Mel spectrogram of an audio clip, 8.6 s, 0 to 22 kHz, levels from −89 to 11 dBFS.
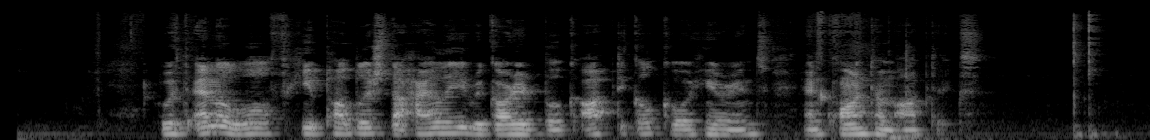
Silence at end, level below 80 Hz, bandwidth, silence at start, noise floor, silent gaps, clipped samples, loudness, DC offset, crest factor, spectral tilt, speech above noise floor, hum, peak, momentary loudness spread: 0.4 s; -58 dBFS; 16 kHz; 1.2 s; -72 dBFS; none; under 0.1%; -30 LUFS; under 0.1%; 18 dB; -6 dB/octave; 42 dB; none; -12 dBFS; 17 LU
